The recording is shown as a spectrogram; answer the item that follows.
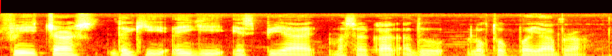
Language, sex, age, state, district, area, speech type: Manipuri, male, 30-45, Manipur, Churachandpur, rural, read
